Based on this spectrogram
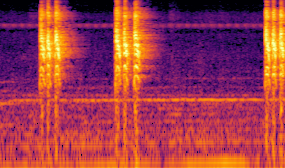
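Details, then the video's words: Lesser green leafbird in full song, imitating a Eurasian tree sparrow: three bursts of sharp, high, scratchy chirps, each of two or three quick notes, about a second apart, over a faint steady hum. "Ijo mini Gacor materi burung Gereja.!!!"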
